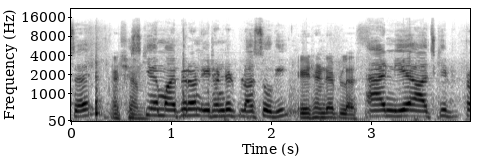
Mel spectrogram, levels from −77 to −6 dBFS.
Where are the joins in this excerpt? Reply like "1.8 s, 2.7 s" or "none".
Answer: none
